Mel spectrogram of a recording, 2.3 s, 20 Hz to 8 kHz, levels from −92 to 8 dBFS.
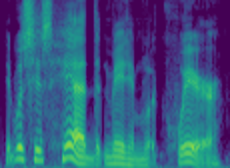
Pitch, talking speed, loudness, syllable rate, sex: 130 Hz, 235 wpm, -19 LUFS, 4.2 syllables/s, male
